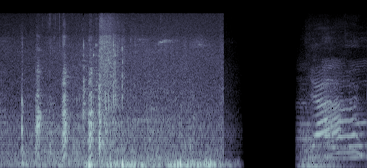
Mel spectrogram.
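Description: bird, chickens clucking

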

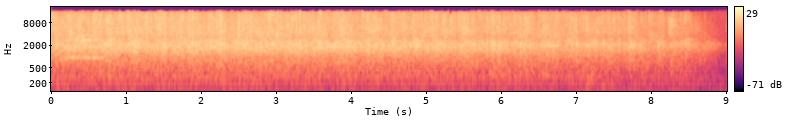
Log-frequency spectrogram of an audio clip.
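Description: crowd, audience applause

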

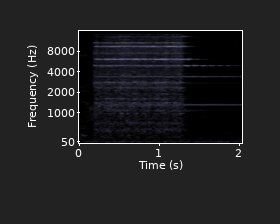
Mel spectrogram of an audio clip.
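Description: household object, telephone ringing

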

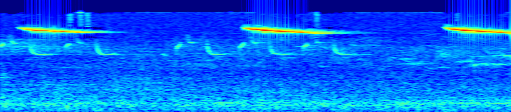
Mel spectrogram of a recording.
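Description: bird, blackbird alarm call

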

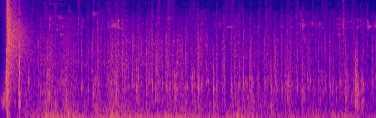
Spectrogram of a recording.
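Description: animal, horse-drawn carriage hooves clip-clopping

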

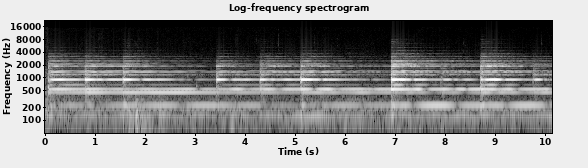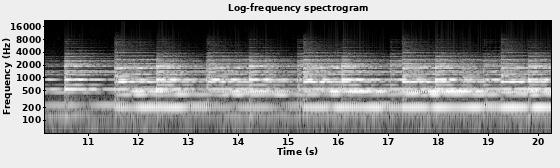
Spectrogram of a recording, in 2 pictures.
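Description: signal or alarm, church bells ringing

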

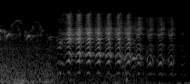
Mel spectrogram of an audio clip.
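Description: animal, young goats bleating

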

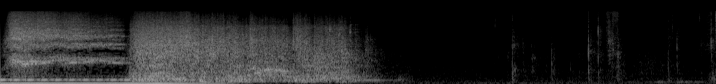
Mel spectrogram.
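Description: vehicle, car crash

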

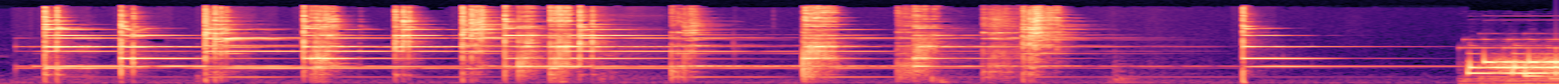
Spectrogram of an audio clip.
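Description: household object, wine glasses clinking

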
